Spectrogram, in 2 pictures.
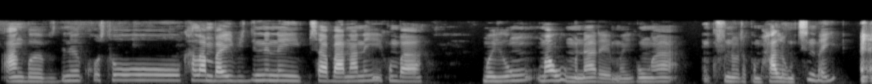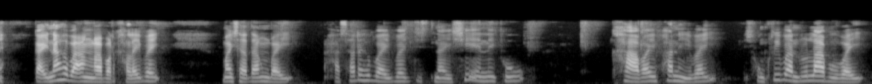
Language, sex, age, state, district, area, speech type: Bodo, female, 60+, Assam, Kokrajhar, rural, spontaneous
